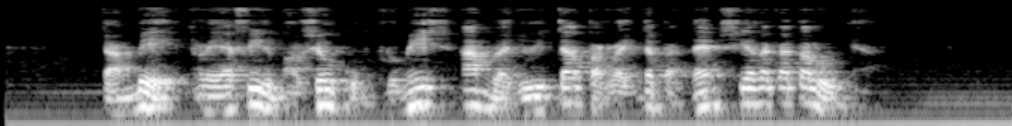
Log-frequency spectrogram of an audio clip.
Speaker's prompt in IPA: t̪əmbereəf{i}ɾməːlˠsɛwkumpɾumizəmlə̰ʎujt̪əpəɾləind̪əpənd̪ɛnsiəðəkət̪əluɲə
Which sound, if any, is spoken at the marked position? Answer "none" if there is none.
i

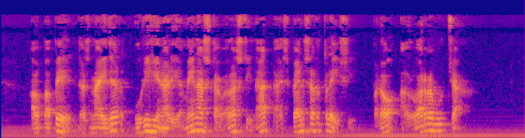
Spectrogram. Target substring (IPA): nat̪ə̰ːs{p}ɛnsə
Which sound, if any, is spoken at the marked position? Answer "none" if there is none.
p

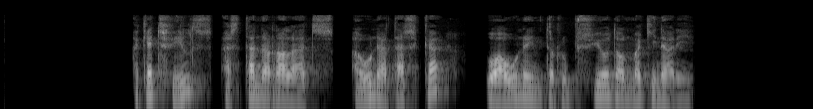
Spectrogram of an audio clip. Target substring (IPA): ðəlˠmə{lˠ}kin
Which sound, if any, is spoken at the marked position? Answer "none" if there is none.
none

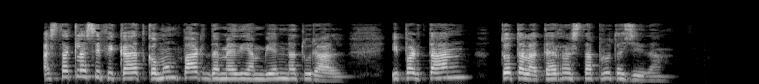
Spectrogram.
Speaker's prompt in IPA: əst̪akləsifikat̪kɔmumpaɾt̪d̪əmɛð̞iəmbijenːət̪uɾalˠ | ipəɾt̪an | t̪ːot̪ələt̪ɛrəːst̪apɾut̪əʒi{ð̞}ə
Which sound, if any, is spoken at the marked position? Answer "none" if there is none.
ð̞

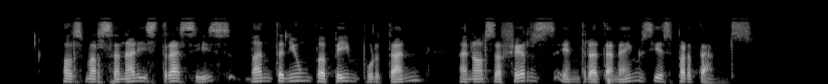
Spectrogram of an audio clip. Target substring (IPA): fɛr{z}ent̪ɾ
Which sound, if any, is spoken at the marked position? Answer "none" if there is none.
z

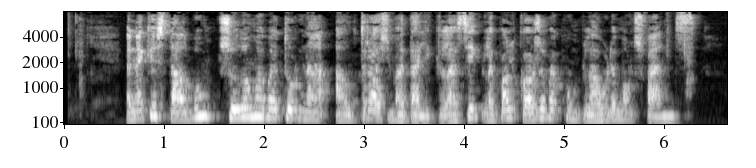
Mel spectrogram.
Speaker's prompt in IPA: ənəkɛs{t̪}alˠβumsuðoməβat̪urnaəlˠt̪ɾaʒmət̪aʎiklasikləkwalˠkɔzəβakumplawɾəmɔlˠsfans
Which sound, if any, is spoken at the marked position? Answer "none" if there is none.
t̪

